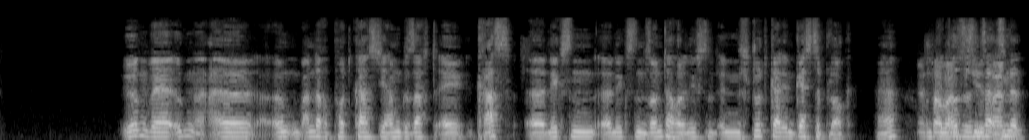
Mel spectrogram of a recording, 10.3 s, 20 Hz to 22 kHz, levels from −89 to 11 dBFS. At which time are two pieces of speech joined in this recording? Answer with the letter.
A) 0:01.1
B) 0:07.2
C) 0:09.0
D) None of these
B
